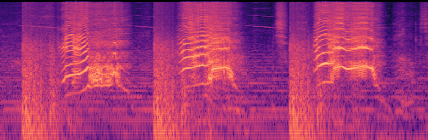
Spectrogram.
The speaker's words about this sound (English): The assailant grabs Cynewyn's sewing hand, places it on a block, and smashes it with a mallet.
